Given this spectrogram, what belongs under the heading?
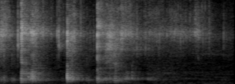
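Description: Roasted urad dal tipped from a pan onto a plate makes a few sharp metallic clinks and scrapes, each trailing a short ringing hiss, close by in a quiet home kitchen.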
